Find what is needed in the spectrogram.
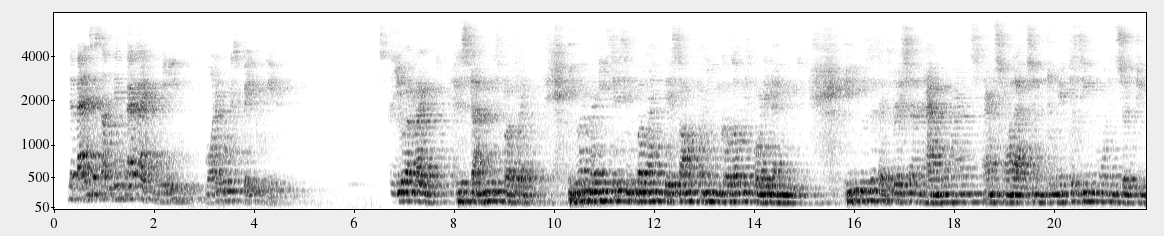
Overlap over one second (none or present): none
